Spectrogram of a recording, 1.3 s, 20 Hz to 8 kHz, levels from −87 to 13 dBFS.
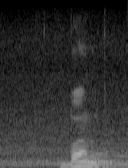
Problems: constant background noise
